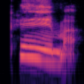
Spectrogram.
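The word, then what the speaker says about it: Thema: এসই লেখে তে হা এটার উচ্চারণ কি হবে থেমা হ্যাঁ বাংলায় তো কারেক্টলি লেখা যায় না থেমা আর এটা তো সবাই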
